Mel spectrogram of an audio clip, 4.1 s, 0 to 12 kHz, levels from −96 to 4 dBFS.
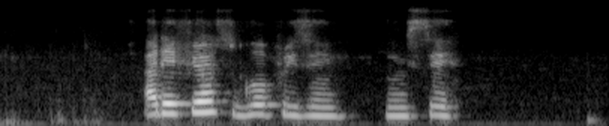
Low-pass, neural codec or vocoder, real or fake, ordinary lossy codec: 7.2 kHz; none; real; Opus, 16 kbps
